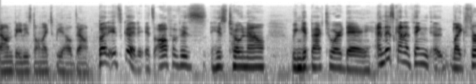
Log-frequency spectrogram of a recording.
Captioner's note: none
